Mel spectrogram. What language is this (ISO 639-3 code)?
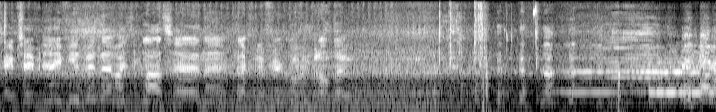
nld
